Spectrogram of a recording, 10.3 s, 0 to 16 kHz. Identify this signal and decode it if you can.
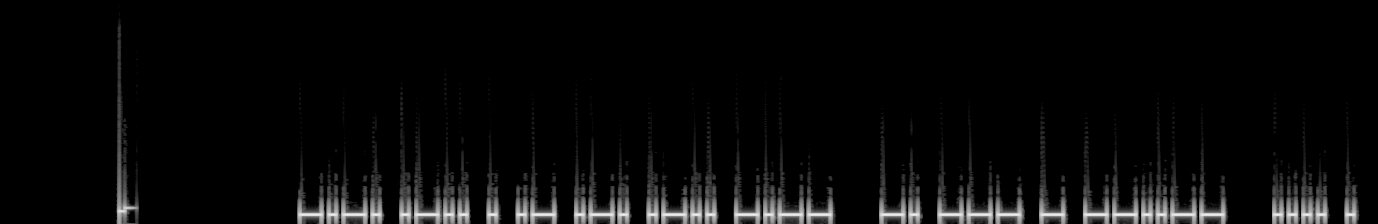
Morse code, heard as a keyed tone, about 22 wpm, 700 Hz. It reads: CLEARLY NOT, HE
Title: Sentences from Top 1300 Words 22wpm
